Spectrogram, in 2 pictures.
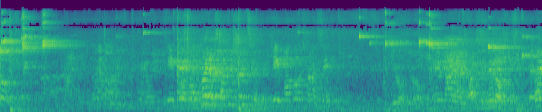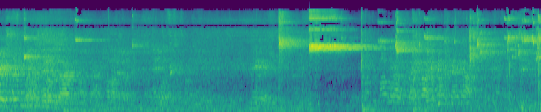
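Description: Players and spectators talk and call out in a large echoing gym.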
